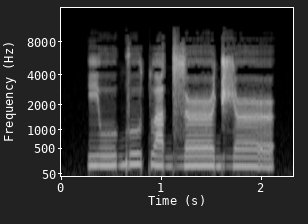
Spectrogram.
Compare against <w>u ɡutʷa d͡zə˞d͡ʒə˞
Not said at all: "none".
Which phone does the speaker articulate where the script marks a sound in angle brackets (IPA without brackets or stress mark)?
j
